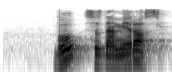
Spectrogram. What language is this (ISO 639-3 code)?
uzb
